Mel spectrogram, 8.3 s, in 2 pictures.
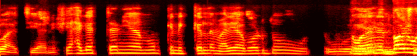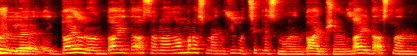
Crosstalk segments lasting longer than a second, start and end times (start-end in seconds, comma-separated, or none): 3.5-4.7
